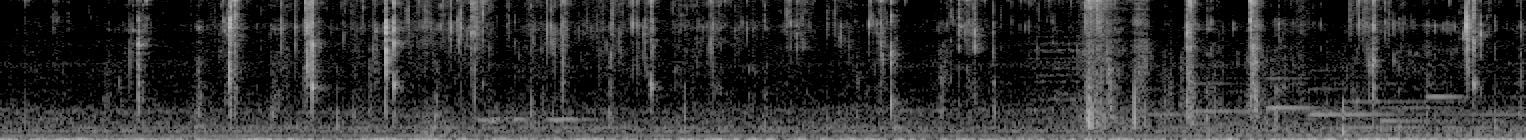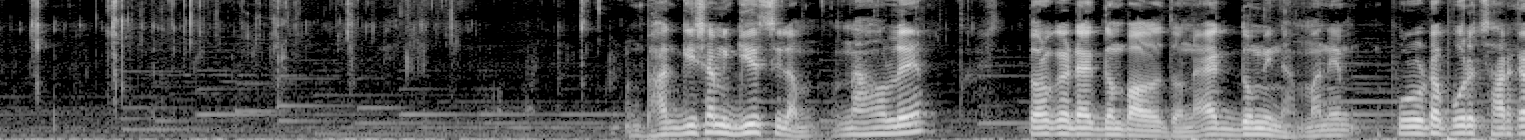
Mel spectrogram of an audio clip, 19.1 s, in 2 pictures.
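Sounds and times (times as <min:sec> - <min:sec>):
person chewing and biting food: 0:00.0 - 0:13.5
fingers squishing rice: 0:00.7 - 0:13.4
soft background music: 0:00.8 - 0:19.0.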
